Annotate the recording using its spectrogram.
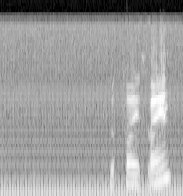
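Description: Steady electrical mains hum on the recording, with a man's voice speaking briefly near the end.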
